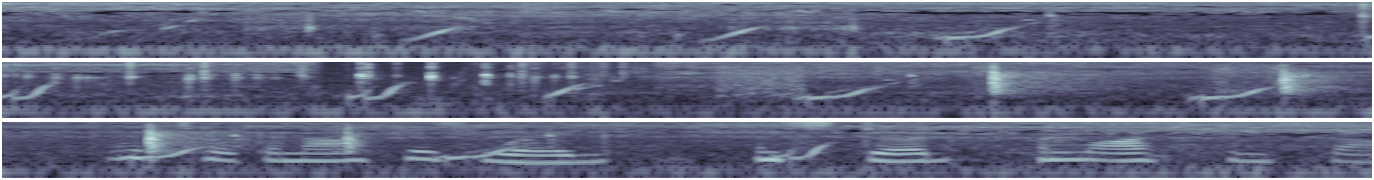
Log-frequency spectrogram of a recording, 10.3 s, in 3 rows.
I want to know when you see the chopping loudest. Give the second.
7 s.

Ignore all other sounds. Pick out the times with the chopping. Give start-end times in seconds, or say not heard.
0.6-2.2, 5.2-7.8.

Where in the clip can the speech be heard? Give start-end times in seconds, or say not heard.
7.0-10.2.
